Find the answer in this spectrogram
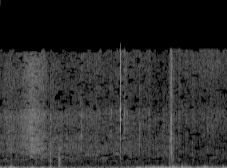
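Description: Wind buffeting the microphone outdoors: an uneven low rumble that dips in the middle and picks up again, with a few faint clicks.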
